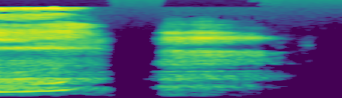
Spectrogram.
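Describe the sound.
Slow, deep breathing during a guided relaxation exercise: a long airy inhale, a short pause, then a second long breath, both soft and steady with no talk.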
